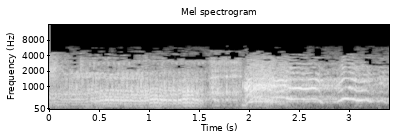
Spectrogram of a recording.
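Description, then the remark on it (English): A dog, Kim, howls and whines loudly in protest as he is being brought inside through a door, in one long unbroken stretch, his voice sliding up and down in pitch, with no clear separate barks. “He's protesting rather vehemently, sir.”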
